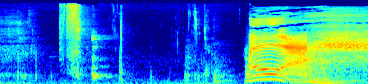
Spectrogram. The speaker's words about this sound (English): Quick sip of water, folks. Water break, boss. Don't mind me, boss. Coffee break, rather.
